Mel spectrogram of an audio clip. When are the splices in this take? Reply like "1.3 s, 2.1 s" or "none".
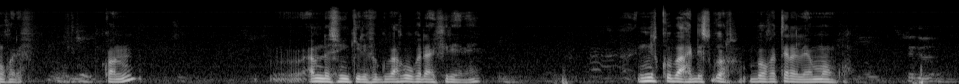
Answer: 0.9 s

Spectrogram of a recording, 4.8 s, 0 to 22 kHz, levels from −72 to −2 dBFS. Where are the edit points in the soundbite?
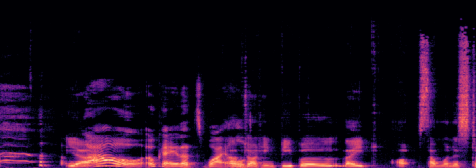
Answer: none

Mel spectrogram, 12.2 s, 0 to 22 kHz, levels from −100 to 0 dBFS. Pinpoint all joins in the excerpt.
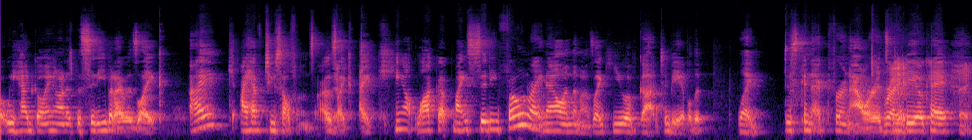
none

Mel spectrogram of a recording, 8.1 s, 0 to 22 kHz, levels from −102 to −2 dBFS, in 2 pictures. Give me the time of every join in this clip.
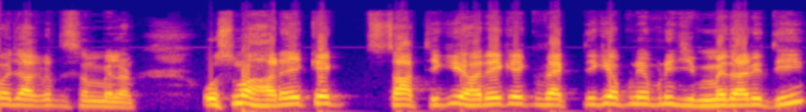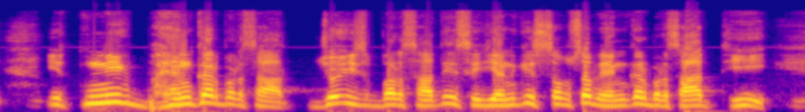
4.2 s

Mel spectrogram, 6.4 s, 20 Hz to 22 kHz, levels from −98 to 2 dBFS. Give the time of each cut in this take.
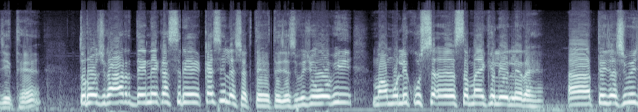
5.5 s

